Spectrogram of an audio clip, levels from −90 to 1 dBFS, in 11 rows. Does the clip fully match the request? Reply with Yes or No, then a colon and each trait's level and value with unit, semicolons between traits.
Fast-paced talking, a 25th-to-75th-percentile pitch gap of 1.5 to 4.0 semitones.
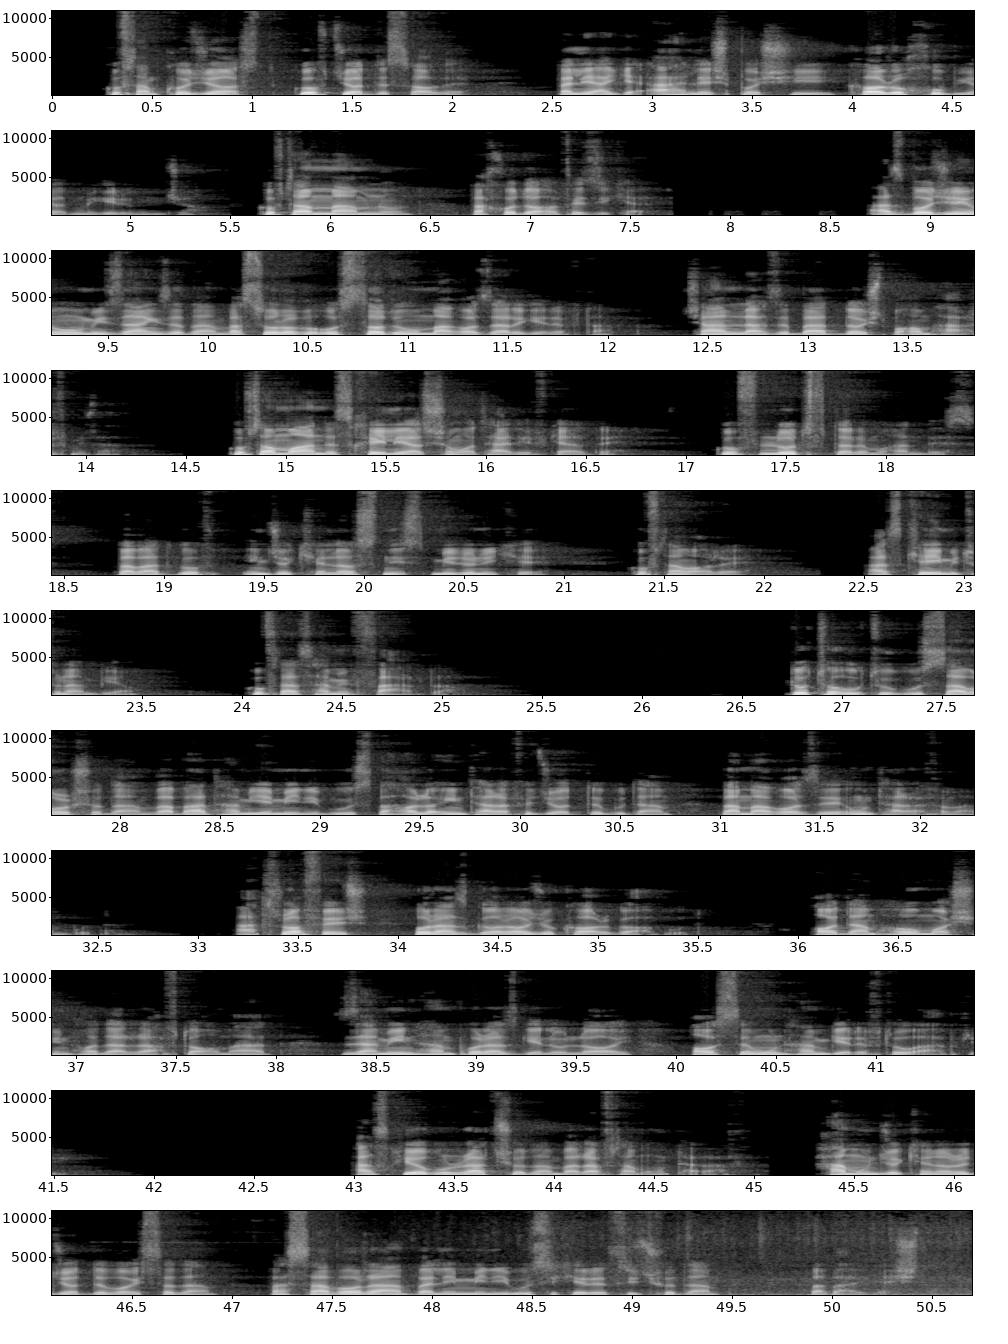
No: fast, 165 wpm; average, 4.7 semitones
